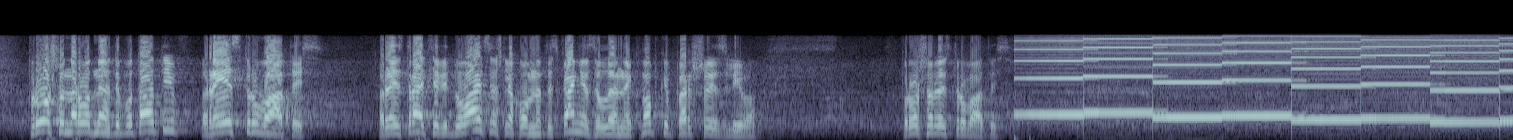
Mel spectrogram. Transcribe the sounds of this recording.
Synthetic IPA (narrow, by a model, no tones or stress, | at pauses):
pɾɔʃʊnɐɾɔd̪nɪxd̪epʊt̪ɑtʲiwrejest̪ɾʊʋɑt̪ɪsʲ | rejest̪ɾɑt͡sʲijɐʋʲid̪̚bʊʋɑjet͡sʲːɐʃlʲɐxɔmnɐt̪ɪskɑnʲːɐzelˠɛnɔjiknɔpkɪpɛrʃɔjizlʲiʋɐ | pɾɔʃɔɾejest̪ɾʊʋɑt̪ɪsʲ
